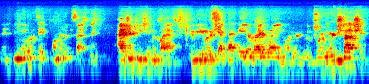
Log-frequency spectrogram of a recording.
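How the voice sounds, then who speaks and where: A man leading a classroom workshop, chatty and halting, with frequent restarts. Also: a little high. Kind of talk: classroom presentation. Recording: echoey room, from far off.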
